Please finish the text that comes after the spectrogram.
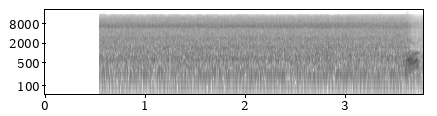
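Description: A 2002 Dodge Neon engine idles steadily, a constant even hum and hiss starting abruptly and running without change, close and alone.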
